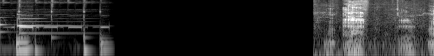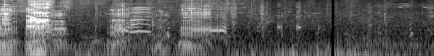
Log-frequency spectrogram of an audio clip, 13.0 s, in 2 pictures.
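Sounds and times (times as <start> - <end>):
pigs grunting: 4.8 - 10.1.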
